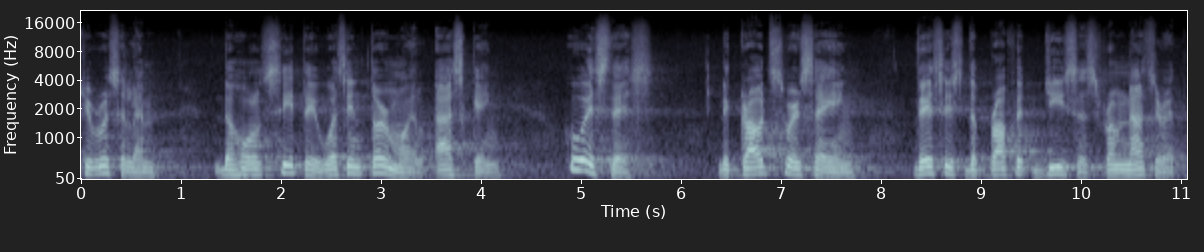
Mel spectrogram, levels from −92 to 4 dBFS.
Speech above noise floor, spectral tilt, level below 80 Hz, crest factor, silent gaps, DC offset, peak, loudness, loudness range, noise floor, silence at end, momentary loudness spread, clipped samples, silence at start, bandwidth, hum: 26 dB; -5 dB/octave; -68 dBFS; 20 dB; none; under 0.1%; -6 dBFS; -26 LUFS; 2 LU; -52 dBFS; 0 s; 12 LU; under 0.1%; 0 s; 17 kHz; none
